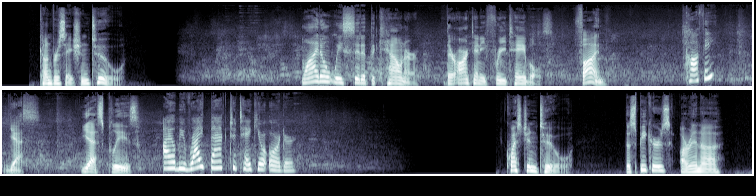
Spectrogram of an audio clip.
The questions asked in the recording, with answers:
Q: The speakers are in a...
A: This is my favorite diner.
